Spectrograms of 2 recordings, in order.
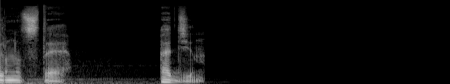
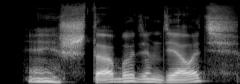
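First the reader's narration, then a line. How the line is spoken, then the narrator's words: Gloomy question. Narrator (Russian): мрачно спросил Блор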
